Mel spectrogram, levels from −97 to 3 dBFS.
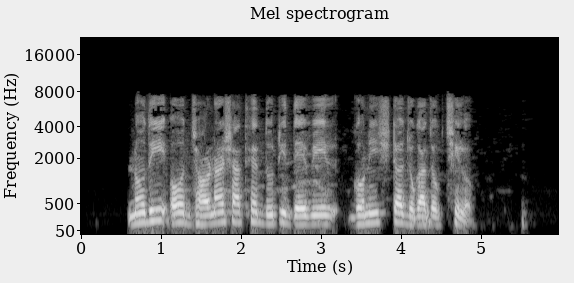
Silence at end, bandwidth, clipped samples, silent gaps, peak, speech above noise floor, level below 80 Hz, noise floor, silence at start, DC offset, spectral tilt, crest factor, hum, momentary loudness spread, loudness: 1.1 s; 7.8 kHz; under 0.1%; none; -2 dBFS; 69 dB; -58 dBFS; -84 dBFS; 0.6 s; under 0.1%; -5.5 dB/octave; 14 dB; none; 7 LU; -16 LUFS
